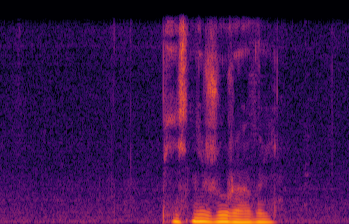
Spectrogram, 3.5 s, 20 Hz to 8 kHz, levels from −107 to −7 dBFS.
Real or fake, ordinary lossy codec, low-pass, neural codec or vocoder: real; none; 7.2 kHz; none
